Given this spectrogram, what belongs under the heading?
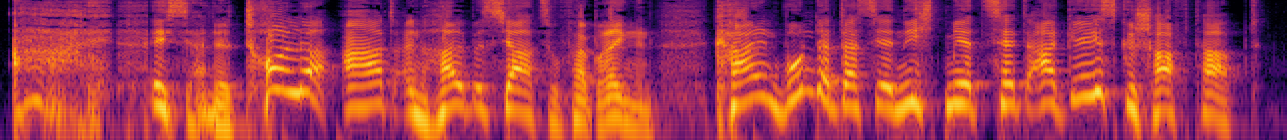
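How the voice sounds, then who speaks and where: A man's voice: mid-range voice, unhurried, husky. A man voicing a stern, angry middle-aged mother witch who scolds sharply in an audiobook reading. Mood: sarcastic.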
